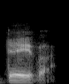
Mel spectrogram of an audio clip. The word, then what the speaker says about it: Deva: E, pronounced A, is like the EI in rain, as in Deva, God.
